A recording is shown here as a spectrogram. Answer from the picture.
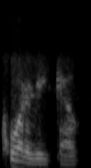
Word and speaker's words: Puerto Rico: No, it's Puerto Rico, man.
